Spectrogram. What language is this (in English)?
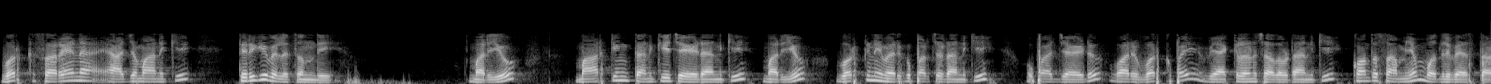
Telugu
